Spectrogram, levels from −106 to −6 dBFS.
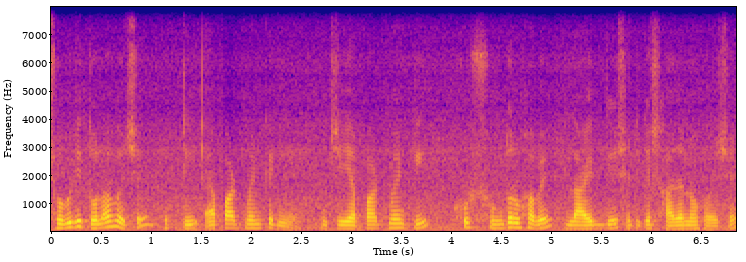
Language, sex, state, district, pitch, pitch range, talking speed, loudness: Bengali, male, West Bengal, Jhargram, 135 Hz, 125-145 Hz, 150 wpm, -18 LUFS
